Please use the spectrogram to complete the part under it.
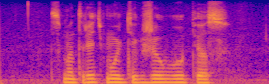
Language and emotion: Russian, neutral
